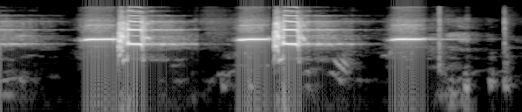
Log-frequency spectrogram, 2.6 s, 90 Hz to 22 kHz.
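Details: Partridge (teetar) pairs, possibly grey partridge: one gives three loud, shrill calls about every 0.7 seconds, each starting as a high whistled note and breaking into a harsh, scratchy burst.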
